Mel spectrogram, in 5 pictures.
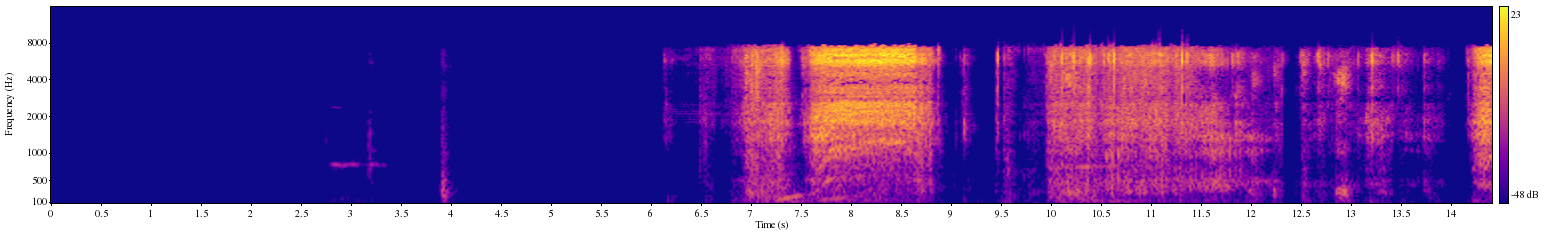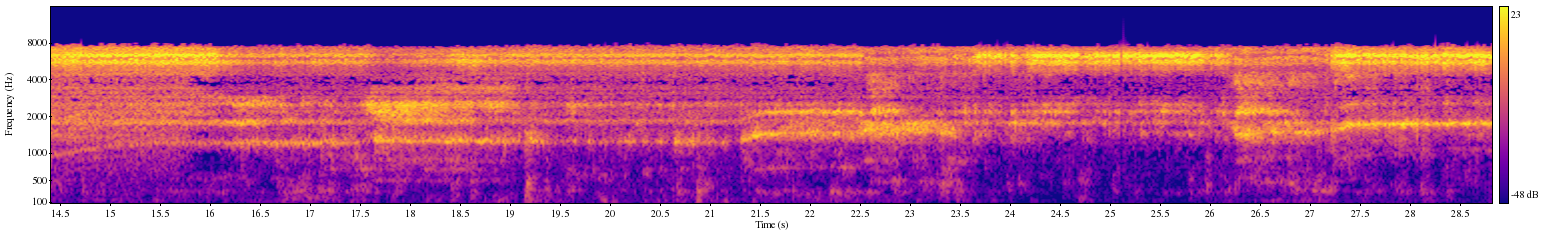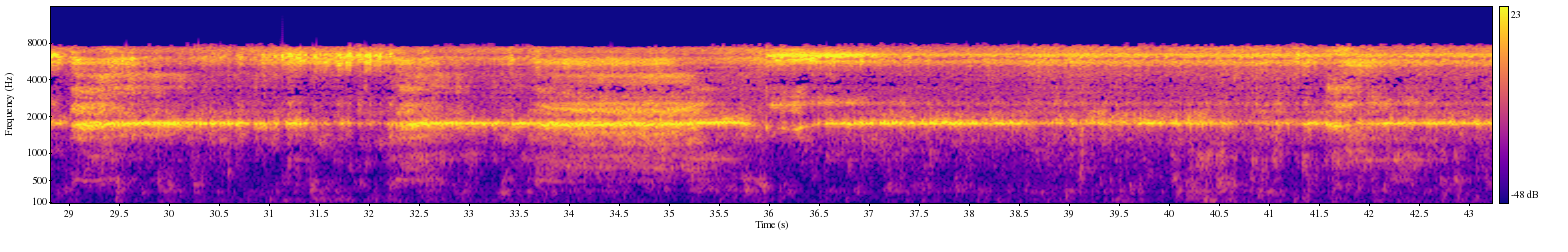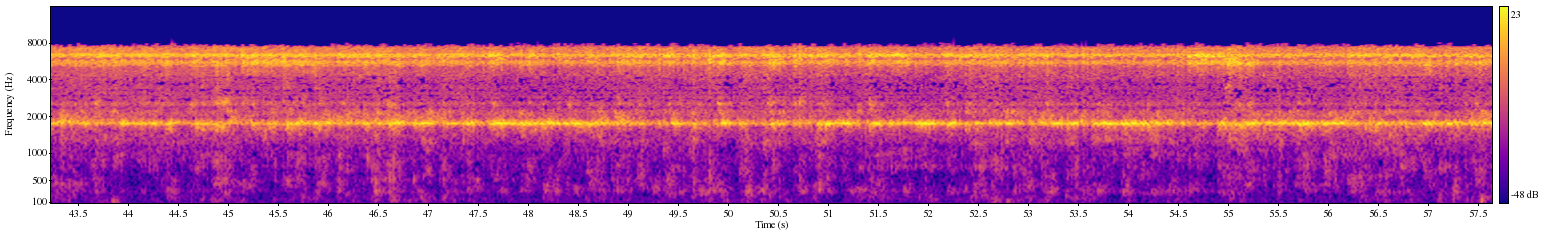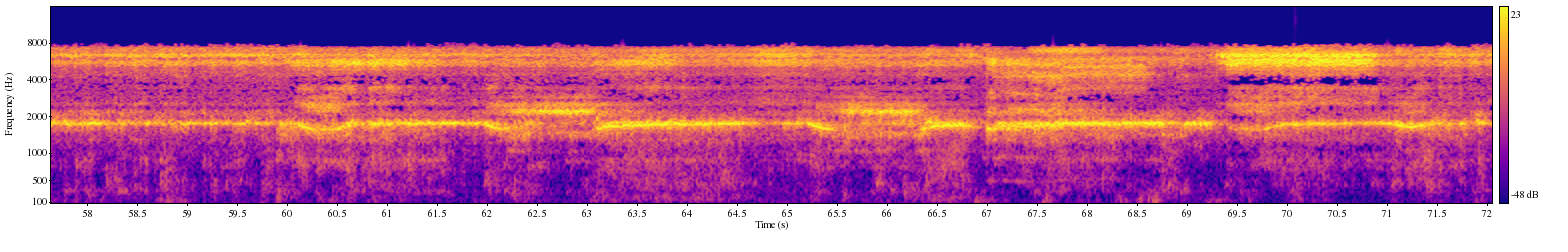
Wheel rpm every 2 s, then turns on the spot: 0, 0, 0, 10, 60, 10, 20, 90, 160, 160, 160, 190, 200, 200, 230, 230, 230, 220, 230, 230, 230, 230, 230, 230, 230, 230, 230, 230, 230, 230, 230, 220, 230, 220, 230, 230.
8-14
